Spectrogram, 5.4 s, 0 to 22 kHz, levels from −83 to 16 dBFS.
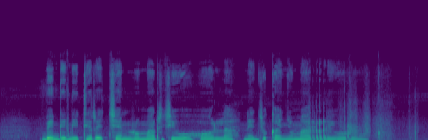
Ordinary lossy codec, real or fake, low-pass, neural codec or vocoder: MP3, 96 kbps; fake; 14.4 kHz; vocoder, 48 kHz, 128 mel bands, Vocos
